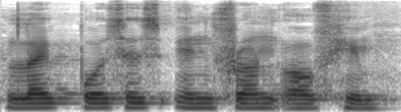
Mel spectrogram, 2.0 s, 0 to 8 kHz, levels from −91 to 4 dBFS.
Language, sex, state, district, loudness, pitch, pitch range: English, male, Arunachal Pradesh, Longding, -16 LUFS, 125 Hz, 120-125 Hz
